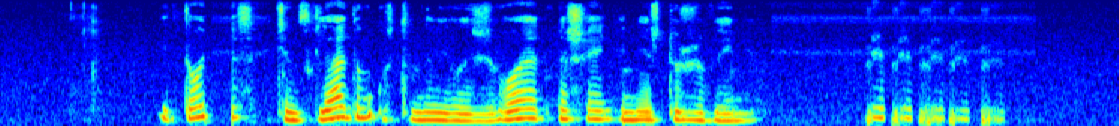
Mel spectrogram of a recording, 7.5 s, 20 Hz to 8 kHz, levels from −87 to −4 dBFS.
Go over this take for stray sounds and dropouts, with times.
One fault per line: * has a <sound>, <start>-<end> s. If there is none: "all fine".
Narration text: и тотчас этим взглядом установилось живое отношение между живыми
* has a dropout, 1.4-1.6 s
* has a laugh, 5.8-6.7 s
